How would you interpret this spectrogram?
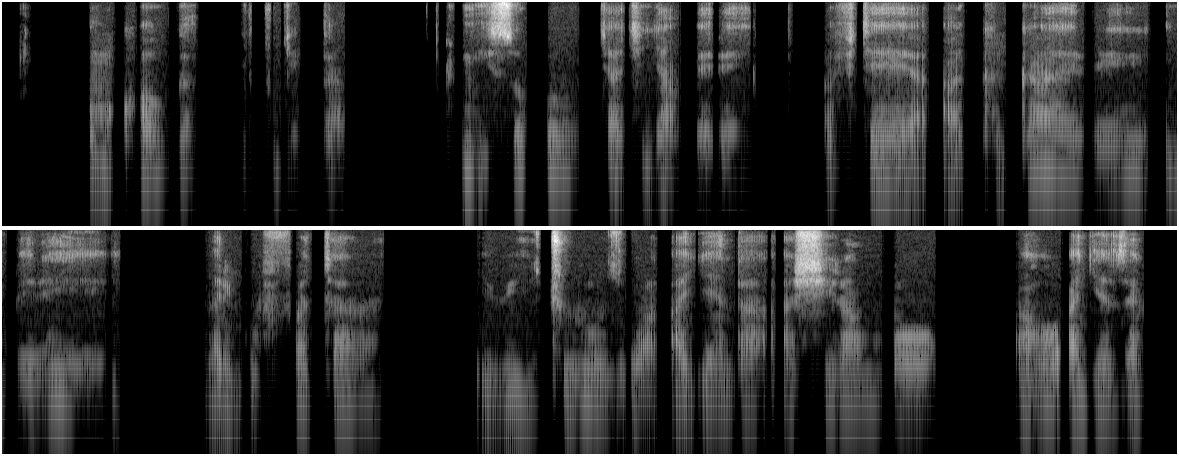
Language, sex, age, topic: Kinyarwanda, female, 18-24, finance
